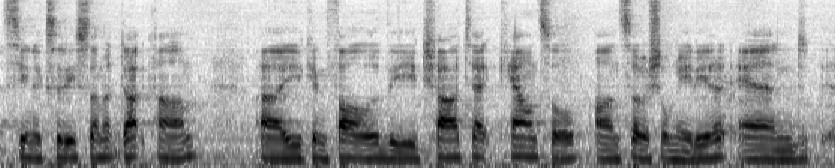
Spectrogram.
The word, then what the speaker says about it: Chattanooga: Chattanooga. Chattanooga.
